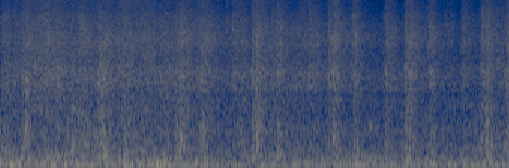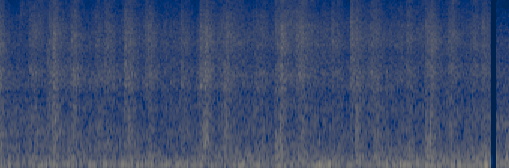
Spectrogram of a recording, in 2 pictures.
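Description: Running noise of a Pakistan Railways passenger train heard from aboard a coach: a steady low rumble and rushing hiss, with rapid clicking of the wheels over rail joints. The sound cuts out briefly near the end.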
